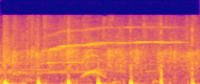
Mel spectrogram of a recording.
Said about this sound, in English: And keep that round of applause going from newly from California to Melbourne transplant.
